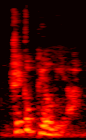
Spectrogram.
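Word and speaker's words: Trichopilia: Trick oill. That's how it's supposed to be pronounced. Trickopilia.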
